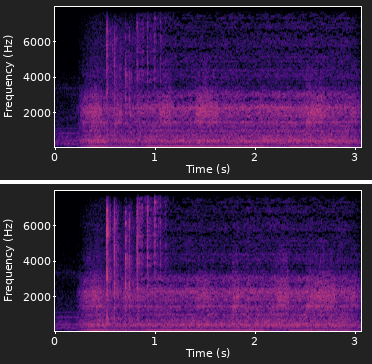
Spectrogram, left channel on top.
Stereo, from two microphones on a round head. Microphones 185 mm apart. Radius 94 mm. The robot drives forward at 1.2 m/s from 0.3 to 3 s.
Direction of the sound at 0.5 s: 35° right (ahead or behind).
